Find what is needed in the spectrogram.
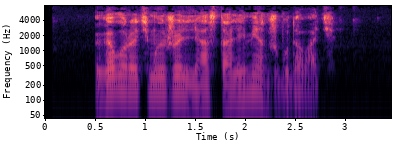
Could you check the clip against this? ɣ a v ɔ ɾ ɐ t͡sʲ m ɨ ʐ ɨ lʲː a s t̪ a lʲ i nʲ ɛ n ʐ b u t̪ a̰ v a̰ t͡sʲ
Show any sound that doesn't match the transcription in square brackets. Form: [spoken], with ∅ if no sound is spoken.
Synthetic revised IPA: ɣ a v ɔ ɾ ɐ t͡sʲ m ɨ ʐ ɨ lʲː a s t̪ a lʲ i [mʲ] ɛ n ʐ b u [d̪] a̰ v a̰ t͡sʲ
